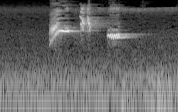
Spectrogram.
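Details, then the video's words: Male orange-headed thrush singing in a relaxed late afternoon, one brief phrase: a clear high whistle, a buzzy scratchy flourish, then a second slightly lower whistle trailing off, in a quiet background. "Anis Kembang Ngeplong Santai Sore"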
